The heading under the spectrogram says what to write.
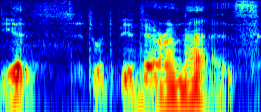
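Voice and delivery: slow, put-on old French man voice. Imitating a french girl accepting an invitation: imitating a fifty-year-old french man's voice. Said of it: "she had the voice of a fifty-year-old French man".

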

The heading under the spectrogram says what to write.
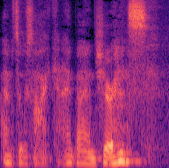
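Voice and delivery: panting, out of breath. Retelling running up from half a mile away, acting out being out of breath. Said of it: "like all out of breath".

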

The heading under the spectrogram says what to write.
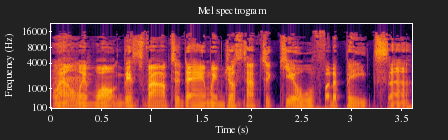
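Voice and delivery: put-on nasal voice. Retelling a text exchange, the speaker acts out the dad's reply in a nasal voice. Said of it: "I always do an impression of my dad with a nasal voice".

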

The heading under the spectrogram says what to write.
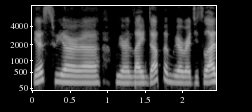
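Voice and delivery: put-on French accent. Speaker acting out a French dude's reply in an argument: French accent. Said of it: "I nailed the accent".

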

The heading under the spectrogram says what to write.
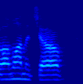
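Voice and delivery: casual, tossed-off tradesman-like delivery. Retelling what the actor said when asked why he was there: imitating Colin Farrell's way of talking. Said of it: "but he'd be like".

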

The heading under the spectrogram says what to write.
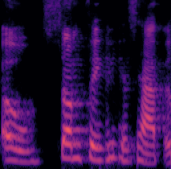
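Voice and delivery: ordinary delivery

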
